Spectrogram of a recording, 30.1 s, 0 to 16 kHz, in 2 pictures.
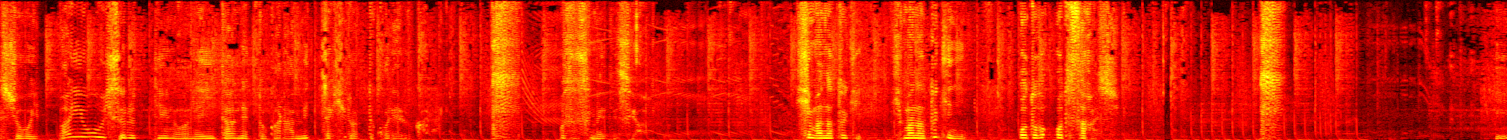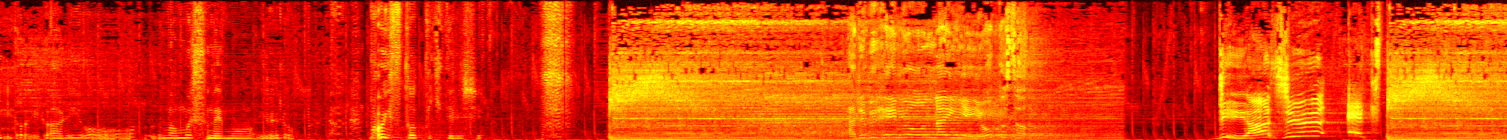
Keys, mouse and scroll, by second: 1.1 click, 2.3 click, 6.2 click, 7.1 click, 11.6 click, 14.2 click, 19.8 click, 20.9 click, 26.9 click, 28.6 click.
